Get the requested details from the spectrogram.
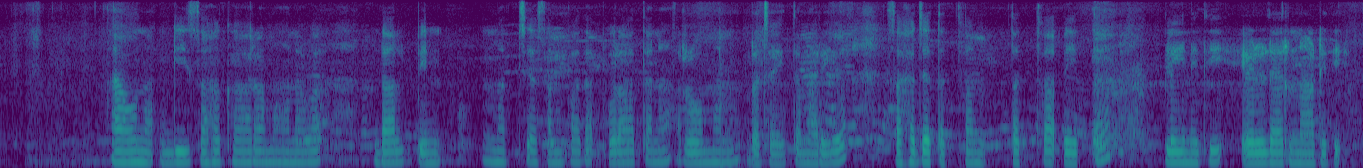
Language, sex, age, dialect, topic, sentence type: Telugu, female, 18-24, Telangana, agriculture, statement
